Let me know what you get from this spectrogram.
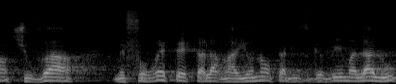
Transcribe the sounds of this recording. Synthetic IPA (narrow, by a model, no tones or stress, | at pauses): t͡ʃuva | me̞fo̞ʁe̞t̪et̪alaʁaːjo̞no̞thanisɡavimalalu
